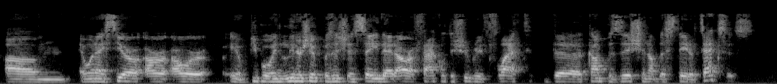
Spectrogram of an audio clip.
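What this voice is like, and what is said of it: Brazilian accent. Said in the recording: “I'm Brazilian by origin. I grew up in Brazil. I moved to the U.S. as 26 years old, I think, so you can maybe tell by my accent.”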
